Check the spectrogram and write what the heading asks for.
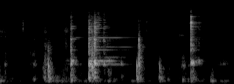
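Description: A string of light clicks and taps from handling and turning over a circuit board with components fitted, one knock about a second in leaving a brief ringing tone.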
